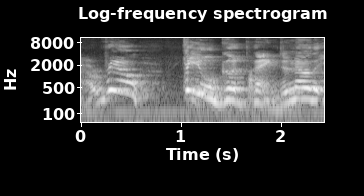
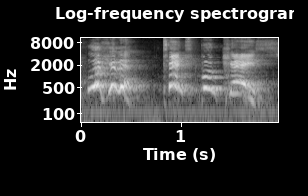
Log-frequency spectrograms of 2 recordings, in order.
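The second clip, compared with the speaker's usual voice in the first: mock excitement; 10 semitones higher than usual.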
